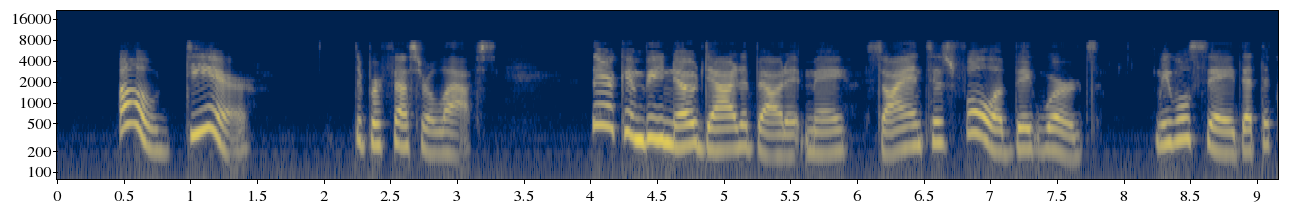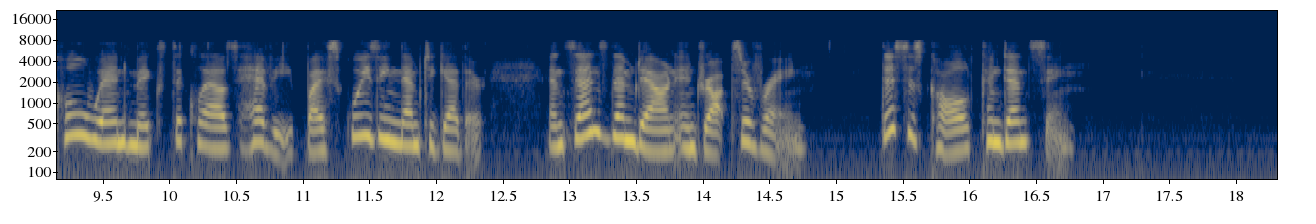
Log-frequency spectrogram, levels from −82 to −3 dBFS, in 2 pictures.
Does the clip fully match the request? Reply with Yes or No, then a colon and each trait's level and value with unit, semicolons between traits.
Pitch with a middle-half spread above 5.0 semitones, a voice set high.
Yes: wide, 5.6 semitones; high, 245 Hz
